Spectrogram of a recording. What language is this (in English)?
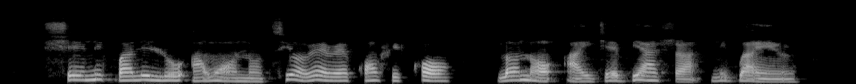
Yoruba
